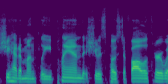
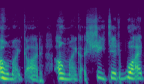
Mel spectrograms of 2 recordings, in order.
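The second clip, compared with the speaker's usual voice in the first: put-on very high, drawn-out, frantic disbelief; 11 semitones higher, 6 dB louder than usual. Retelling how Heather reacted in the finale: imitating Heather freaking out. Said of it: "freaking out".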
